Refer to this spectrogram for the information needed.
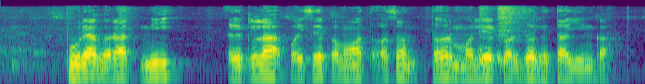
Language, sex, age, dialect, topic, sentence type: Marathi, male, 31-35, Varhadi, banking, question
